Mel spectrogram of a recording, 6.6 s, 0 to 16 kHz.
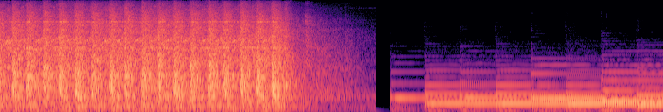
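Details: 1972 Jeep Commando with swapped 2000 Cherokee 4.0 straight six, first start attempt after a year of work: steady even cranking about three turns a second that never catches; spark or fuel suspected; crank no start.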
